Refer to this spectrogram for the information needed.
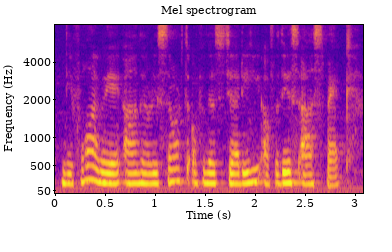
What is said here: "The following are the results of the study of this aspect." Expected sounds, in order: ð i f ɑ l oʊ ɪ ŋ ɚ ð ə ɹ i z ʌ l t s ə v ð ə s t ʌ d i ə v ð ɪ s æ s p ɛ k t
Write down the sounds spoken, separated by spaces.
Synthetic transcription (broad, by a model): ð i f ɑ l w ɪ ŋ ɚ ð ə ɹ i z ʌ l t ə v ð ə s t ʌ d i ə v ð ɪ s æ s p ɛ k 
